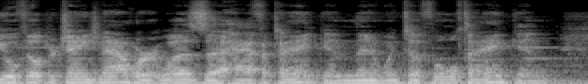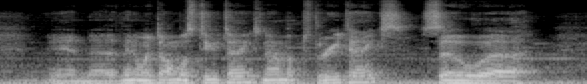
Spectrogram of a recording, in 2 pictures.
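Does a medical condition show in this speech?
No.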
